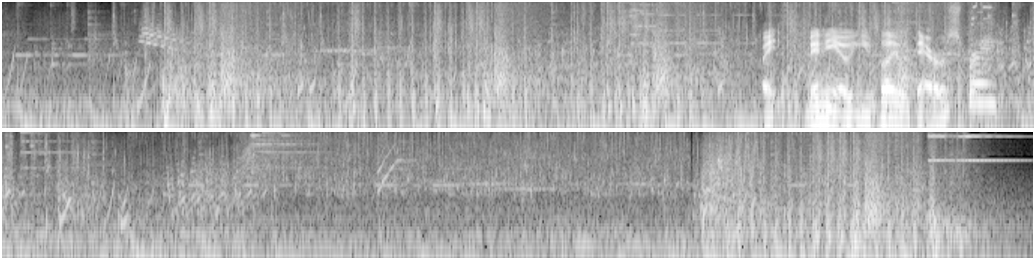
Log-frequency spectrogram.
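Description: Ink splatters wetly in bursts.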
